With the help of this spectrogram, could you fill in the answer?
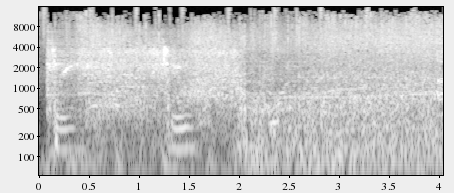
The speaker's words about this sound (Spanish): Así ha sonado el despegue de la nave Starship en Boca Chica, Texas, en el que es el mayor cohete de la historia, tanto el más grande como el más potente. Ha sido lanzado por la empresa SpaceX de Elon Musk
